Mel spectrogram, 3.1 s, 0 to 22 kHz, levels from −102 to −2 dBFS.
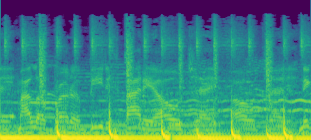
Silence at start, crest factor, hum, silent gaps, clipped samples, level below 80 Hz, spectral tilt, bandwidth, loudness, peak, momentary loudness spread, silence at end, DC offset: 0 s; 6 dB; none; none; under 0.1%; -8 dBFS; -5.5 dB/octave; 11 kHz; -11 LUFS; 0 dBFS; 2 LU; 0 s; under 0.1%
